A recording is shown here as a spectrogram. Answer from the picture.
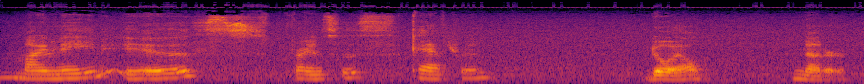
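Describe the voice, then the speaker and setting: A woman with a Midwestern US accent speaks at a very slow pace and a medium pitch, leaving long, frequent pauses, with audible room echo and noticeable background noise. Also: ordinary pitch variation. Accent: rural Midwestern American. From US Midwest, rural Kansas. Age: 80s+. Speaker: elderly woman recounting her life. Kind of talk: oral history interview.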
